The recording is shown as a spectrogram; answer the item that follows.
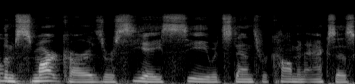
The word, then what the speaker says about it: CAC: We called them smart cards, or CAC, which stands for Common Access Card. We pronounced them as CAC cards.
